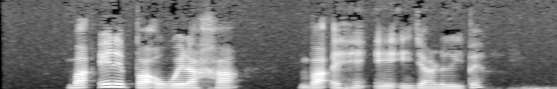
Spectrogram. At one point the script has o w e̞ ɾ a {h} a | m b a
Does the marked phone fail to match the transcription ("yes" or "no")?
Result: no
